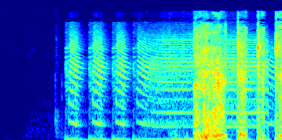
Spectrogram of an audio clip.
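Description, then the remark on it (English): A loud air horn sound effect blares three quick short honks followed by one long sustained blast, ending in a few choppy bursts. “Air horn, please.”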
